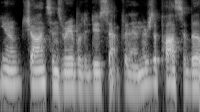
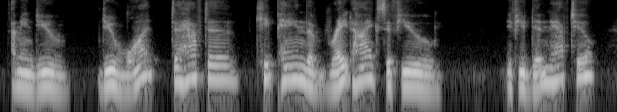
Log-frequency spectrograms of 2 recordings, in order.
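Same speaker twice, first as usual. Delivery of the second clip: quieter, soft, dropped, lowered voice. Showing a sales pitch to a homeowner: lowered voice. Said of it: "Notice how I lowered my voice".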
